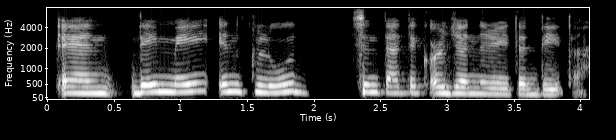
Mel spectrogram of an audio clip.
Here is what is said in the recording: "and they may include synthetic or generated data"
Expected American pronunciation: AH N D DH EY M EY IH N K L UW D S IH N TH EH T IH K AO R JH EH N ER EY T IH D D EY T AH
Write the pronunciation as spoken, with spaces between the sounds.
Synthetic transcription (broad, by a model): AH N D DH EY M EY IH N K L UW D S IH N T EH T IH K AO R JH EH N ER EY T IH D D EY T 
